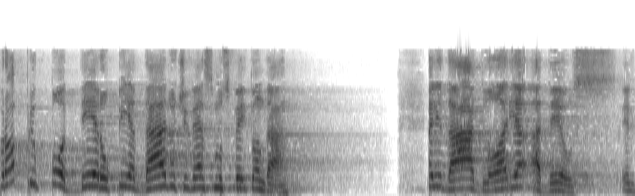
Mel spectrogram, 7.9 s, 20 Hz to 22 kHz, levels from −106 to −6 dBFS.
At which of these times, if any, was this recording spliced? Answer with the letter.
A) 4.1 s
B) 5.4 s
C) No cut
B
